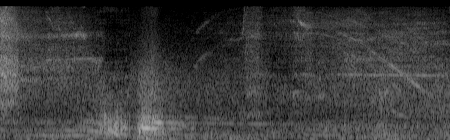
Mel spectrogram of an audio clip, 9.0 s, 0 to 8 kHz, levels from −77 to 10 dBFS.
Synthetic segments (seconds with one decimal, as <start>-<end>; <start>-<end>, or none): 2.0-2.6; 5.4-6.1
